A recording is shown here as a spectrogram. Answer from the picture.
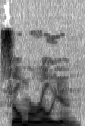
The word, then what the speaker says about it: Silmarillion: I believe it's pronounced Silmarillion. – We're gonna see in a second. Oh, they're not speaking. Oh, wait. – Silmarillion. – Silmarillion. All right, that's how they say it.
